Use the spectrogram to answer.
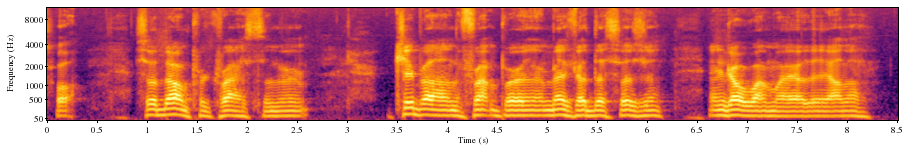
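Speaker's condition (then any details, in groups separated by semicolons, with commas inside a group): ALS; no tracheostomy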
